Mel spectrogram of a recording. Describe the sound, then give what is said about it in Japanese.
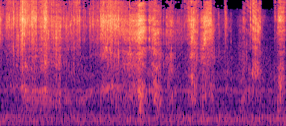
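Crisp bites and chewing on kakiage tempura with whitebait, dipped in broth yet still crunchy. Many close crackling crunches repeat steadily throughout, with no talk. “このかき揚げ自体がすごい美味しい。おつゆもね、合いますね。こういったものにおつゆにつけてもなおかつサクサクですね。”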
